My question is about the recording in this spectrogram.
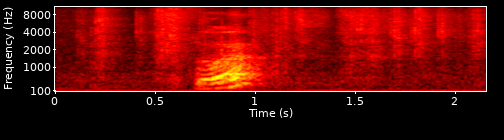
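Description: Faint scratchy rustling of hands handling baking ingredients and packaging at a kitchen counter, with a single short spoken word about a second in.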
